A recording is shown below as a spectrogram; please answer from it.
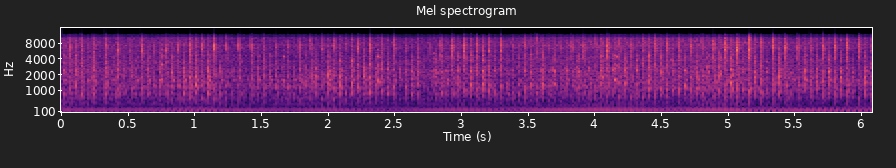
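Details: Acura RSX petrol engine idling with a steady, sharp metallic knock about four times a second; rod knock after being driven without oil.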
